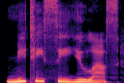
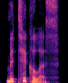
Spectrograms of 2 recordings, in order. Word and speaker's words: meticulous: Here the challenge isn't the sound, it's the stress and the syllable count. Because English learners often either add an extra syllable or misplace the stress, saying something like "meaty see you lass" when it should be "me tick you lass." Stress firmly on that second syllable.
